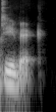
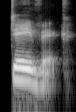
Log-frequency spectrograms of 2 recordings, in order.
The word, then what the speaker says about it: Devic: some people call it because it's spelled D V I C they say divic it's not divic daic just like Day Day and Night davic Kingdom there is a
